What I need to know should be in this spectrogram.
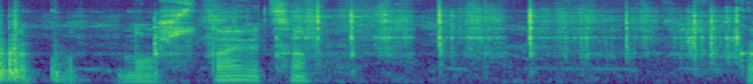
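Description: A metal nut clicks and scrapes as a hand turns it on a shaft.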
